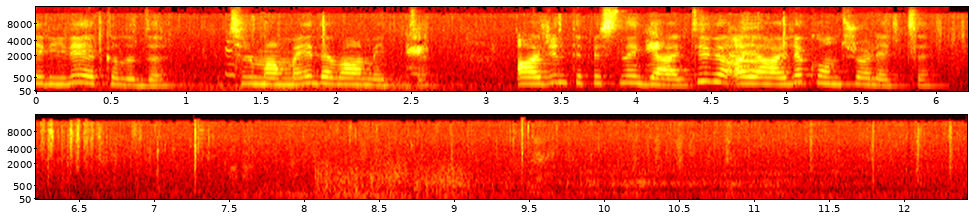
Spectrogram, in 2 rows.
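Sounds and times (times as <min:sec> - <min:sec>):
lightning strike with sharp crackling impacts: 0:00.0 - 0:04.4, 0:07.1 - 0:12.4
low thunder rumble: 0:00.0 - 0:05.5, 0:07.1 - 0:12.4
speech: 0:00.0 - 0:06.2
steady rain pattering: 0:00.0 - 0:12.4.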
